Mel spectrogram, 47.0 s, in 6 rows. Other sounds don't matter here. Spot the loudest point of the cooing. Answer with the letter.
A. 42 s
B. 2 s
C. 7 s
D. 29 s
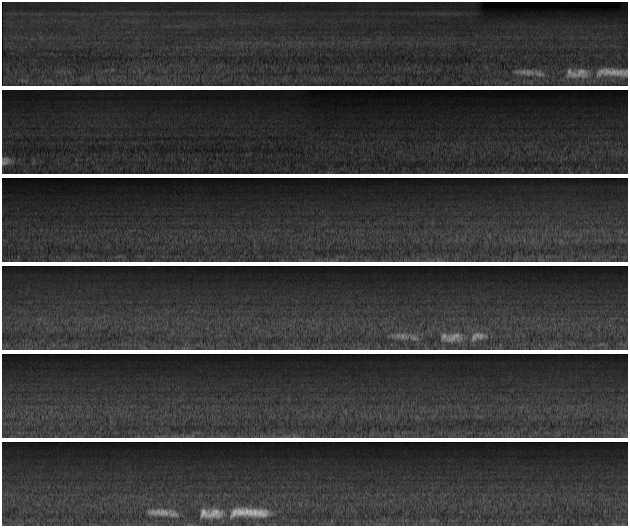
A.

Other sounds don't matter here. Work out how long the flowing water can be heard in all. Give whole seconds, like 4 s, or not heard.
47 s.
